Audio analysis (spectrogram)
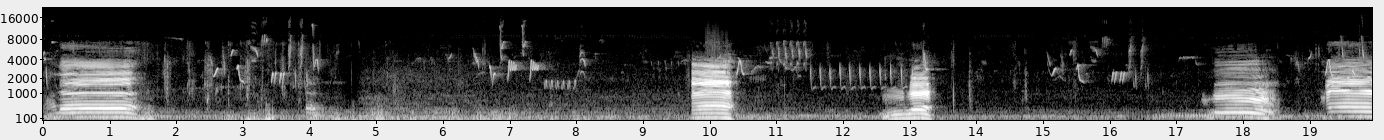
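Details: ['Village cows driven along during daily herding, tame and walking. Five separate moos of varying length, some drawn out and some clipped, spaced over twenty seconds, with light bird chirping and quiet rustling between calls.']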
